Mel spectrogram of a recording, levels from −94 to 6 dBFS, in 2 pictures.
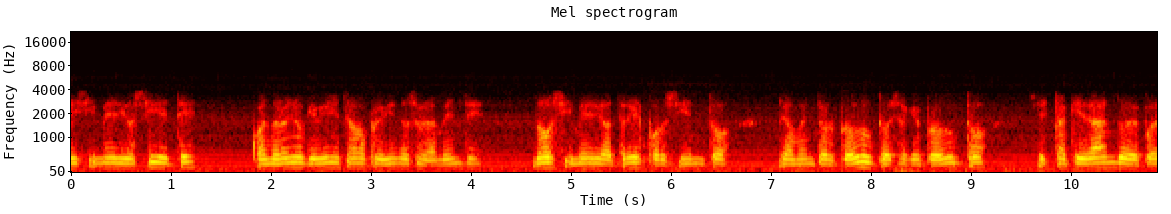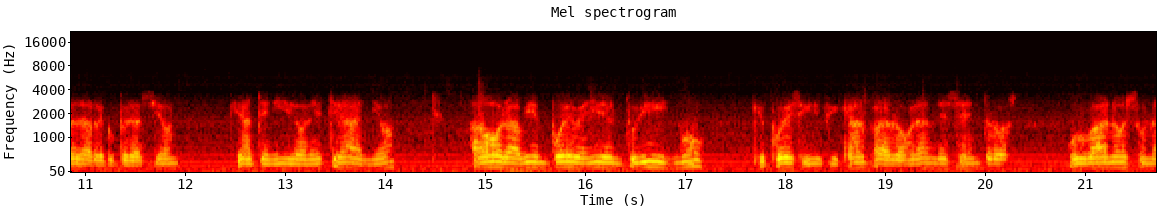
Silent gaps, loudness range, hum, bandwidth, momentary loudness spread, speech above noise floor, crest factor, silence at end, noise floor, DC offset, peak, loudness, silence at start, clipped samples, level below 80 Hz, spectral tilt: none; 3 LU; none; 3.8 kHz; 10 LU; 23 dB; 18 dB; 0 s; -51 dBFS; under 0.1%; -10 dBFS; -29 LUFS; 0 s; under 0.1%; -56 dBFS; -9.5 dB/octave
